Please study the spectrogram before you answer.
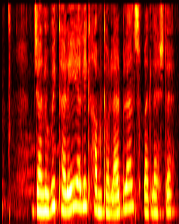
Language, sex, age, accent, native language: Uzbek, female, under 19, Andijon, Uzbek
